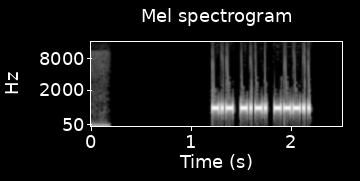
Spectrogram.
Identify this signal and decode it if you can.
Morse code, heard as a keyed tone, about 50 wpm, 700 Hz. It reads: KC8
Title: USA Call Sign Prefixes - Repeated 2x - 50wpm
